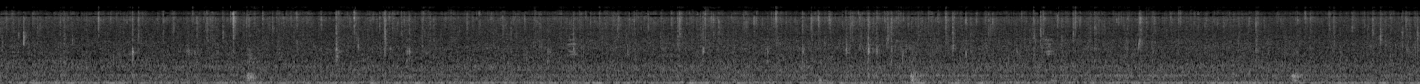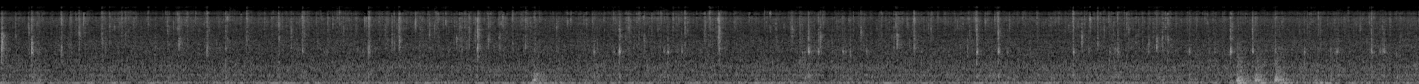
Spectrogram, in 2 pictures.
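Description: Heavy rain pouring down steadily: a dense hiss broken by many sharp, close raindrop ticks.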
